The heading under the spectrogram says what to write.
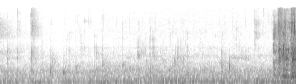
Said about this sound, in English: All right, just taking a quick sip here.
